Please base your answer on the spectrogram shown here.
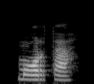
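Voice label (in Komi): "морта", Komi, female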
